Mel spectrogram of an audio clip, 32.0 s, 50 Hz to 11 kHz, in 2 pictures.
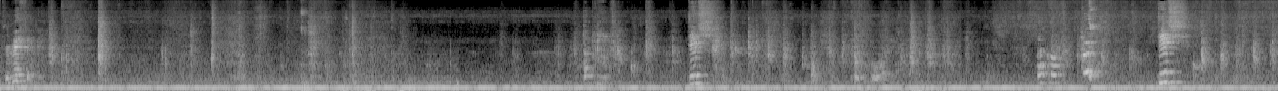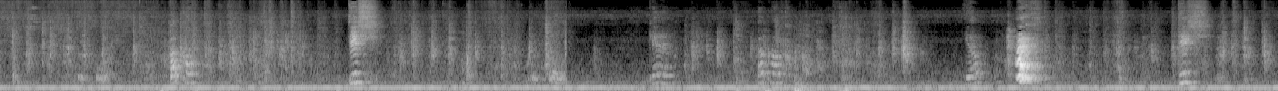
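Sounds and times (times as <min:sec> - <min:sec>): steady low hum: 0:00.0 - 0:31.9
dog barking: 0:13.5 - 0:13.8, 0:28.6 - 0:29.2.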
